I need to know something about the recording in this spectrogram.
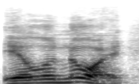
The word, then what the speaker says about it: Illinois: When asked about the number 2 running back on the depth chart behind Anthony Grant for this Illinois game where the S is silent, he talked about Jacques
